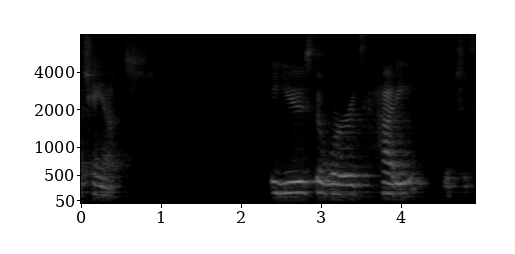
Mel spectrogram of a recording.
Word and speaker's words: Hari: He used the words Hari, which is spelled H-A-R-I, and Om.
